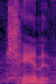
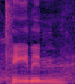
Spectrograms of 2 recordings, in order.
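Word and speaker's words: Canan: I was talking about Mr Dempsey it's actually pronounced Shannon like ch or Shannon except for the uh the CH instead so Channon but if you look at it obviously on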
